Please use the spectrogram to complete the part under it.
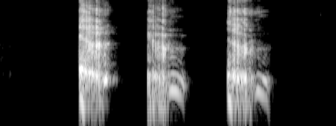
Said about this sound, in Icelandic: Þú ert alltaf að hósta. Ég veit.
